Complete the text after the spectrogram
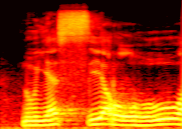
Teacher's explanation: Nuyassiruhu, ra-nya tafkhim tebal karena dhammah. Kemudian hu ini matsilah qasirah.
